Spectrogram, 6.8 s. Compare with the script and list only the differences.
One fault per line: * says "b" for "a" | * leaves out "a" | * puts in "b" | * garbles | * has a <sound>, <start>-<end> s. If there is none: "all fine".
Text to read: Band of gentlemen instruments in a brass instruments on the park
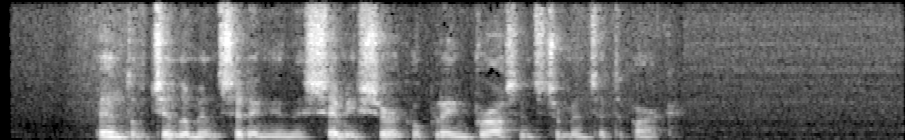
* says "sitting" for "instruments"
* puts in "semi circle playing"
* says "at" for "on"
